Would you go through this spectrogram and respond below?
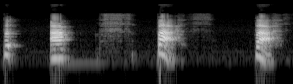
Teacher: Yep, well done. It's the short th sound where you stick your tongue out.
